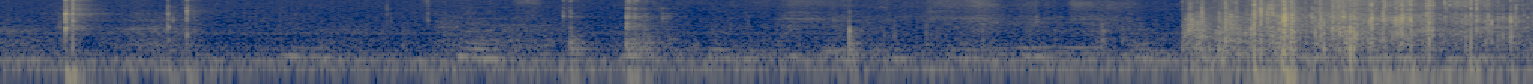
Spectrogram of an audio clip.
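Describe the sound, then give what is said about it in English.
A piece of paper is handled, rustling and crinkling, with a few sharp scattered clicks and crackles, then a louder, sustained burst of crumpling toward the end. “I want you to get this piece of paper from standing over here in that.”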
